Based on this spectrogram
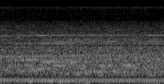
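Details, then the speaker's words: Generator running on Harbor Freight DIY wood-chip gasifier gas under a moderate load of about 1300 W: a steady, even engine drone. The engine note changes when the reactor's upper lid is opened and air alters the gas, but it holds speed. "so you can hear the engine changing so it will take advantage to reestablish an air"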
